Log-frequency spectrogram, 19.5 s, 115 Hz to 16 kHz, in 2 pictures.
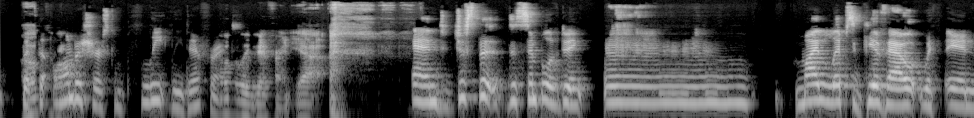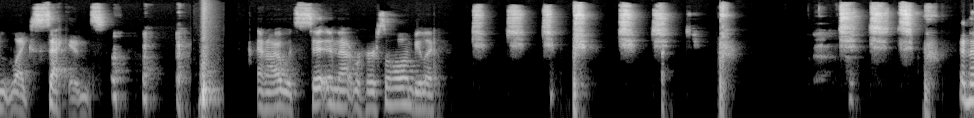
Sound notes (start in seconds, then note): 3.0 laughs; 6.1 hums one one; 11.0 laughs; 11.5 whoosh; 14.5 imitates drum kit sounds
